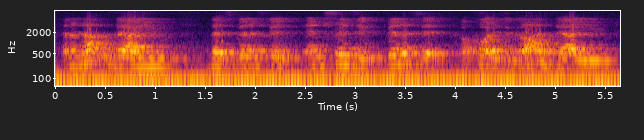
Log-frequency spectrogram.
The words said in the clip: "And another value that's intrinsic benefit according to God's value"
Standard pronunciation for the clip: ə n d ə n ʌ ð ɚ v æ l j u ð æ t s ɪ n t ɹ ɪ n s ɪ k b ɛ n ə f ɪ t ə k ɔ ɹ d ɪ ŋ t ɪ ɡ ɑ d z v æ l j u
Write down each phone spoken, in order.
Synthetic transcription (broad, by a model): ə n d ə n ʌ ð ɚ v æ l j u ð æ t s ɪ n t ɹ ɪ n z ɪ k b ɛ n ə f ɪ t ə k ɔ ɹ d ɪ ŋ t ɪ ɡ ɑ d z v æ l j u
